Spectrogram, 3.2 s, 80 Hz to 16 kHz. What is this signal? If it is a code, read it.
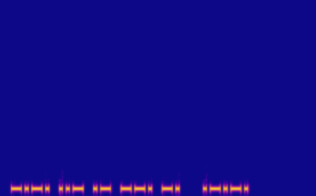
Morse code, heard as a keyed tone, about 36 wpm, 700 Hz. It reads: CUAGN <AR>
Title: Practice QSO - Exchange 4 - Ending - 35wpm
